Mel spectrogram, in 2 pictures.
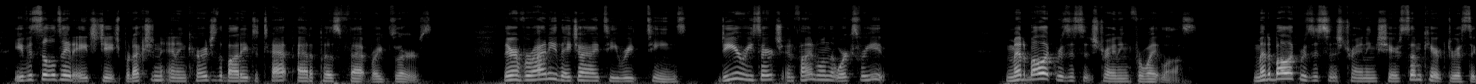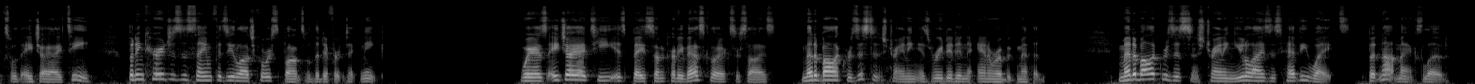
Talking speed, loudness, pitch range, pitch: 165 wpm, -32 LUFS, 140-200 Hz, 165 Hz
